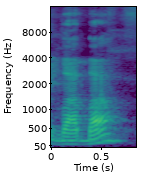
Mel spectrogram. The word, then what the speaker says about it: baba: Si se dan cuenta, también tiene baba. El africano lo pronuncia con doble acento en las dos A, baba.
